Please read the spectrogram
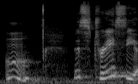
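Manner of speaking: ordinary talk, nothing marked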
